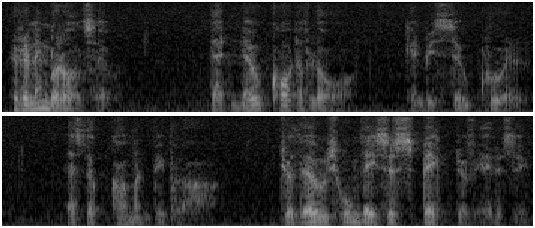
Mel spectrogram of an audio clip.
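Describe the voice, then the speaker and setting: An actor playing a stern elderly male inquisitor who lectures a court in a solemn, measured, sermon-like way. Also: low voice, big pitch swings, vocal fry, dark tone, a little hiss or hum, heavily acted. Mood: solemn warning. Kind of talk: audio drama acting. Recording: dull lo-fi recording.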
